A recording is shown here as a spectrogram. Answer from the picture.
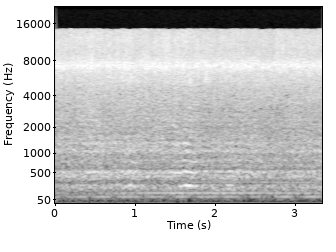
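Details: Worker honey bees at the hive on a May day in Caribou, Nova Scotia, bringing in pollen for the colony; a constant, layered buzz of many wings, steady in loudness throughout.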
